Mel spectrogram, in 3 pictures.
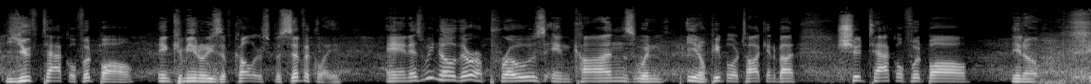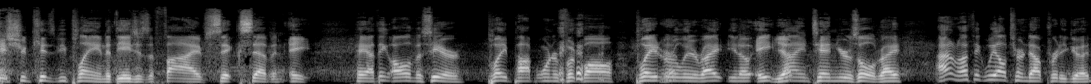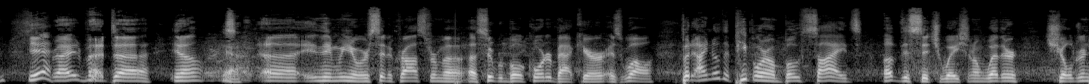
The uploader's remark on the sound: Live from Radio Row Super Bowl 58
